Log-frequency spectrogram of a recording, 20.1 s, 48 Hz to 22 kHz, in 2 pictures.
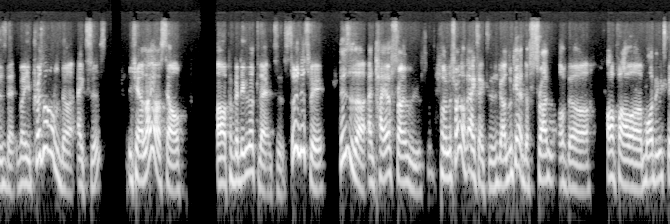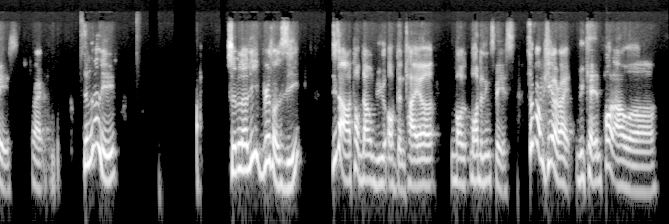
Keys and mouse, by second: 4.9 shift+middle click, 14.5 click.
